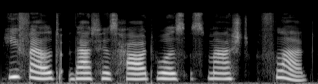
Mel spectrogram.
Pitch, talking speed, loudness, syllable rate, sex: 265 Hz, 150 wpm, -14 LUFS, 3.2 syllables/s, female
